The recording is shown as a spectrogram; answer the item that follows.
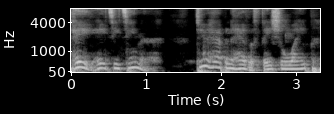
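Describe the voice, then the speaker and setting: The speaker uses a put-on character voice at middle pitch. The delivery moves at a fairly quick pace. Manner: polite, asking for a favor.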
